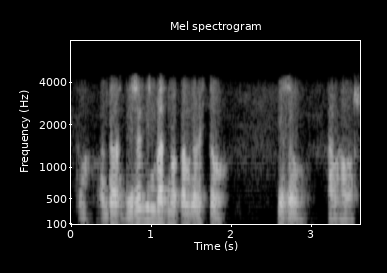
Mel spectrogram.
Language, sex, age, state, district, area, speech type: Nepali, male, 30-45, West Bengal, Kalimpong, rural, conversation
